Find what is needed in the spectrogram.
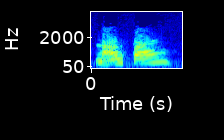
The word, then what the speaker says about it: Nonspi: pronounce N-O-N-S-P-I? – Non-spy?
